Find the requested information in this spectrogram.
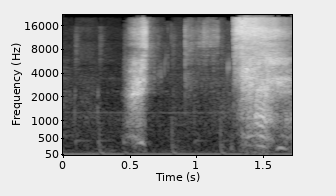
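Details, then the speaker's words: Sneezing from a small puppy: two sharp, hissing sneezes, the second louder and longer. "this is the first time i've been able to record a video of me sneezing for a long time i did start sneezing about 30 seconds ago"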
